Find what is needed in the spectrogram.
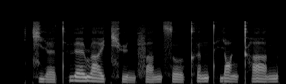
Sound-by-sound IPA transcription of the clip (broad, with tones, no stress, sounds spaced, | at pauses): t͡ɕ j ɛ˨˩ t̪ʰ ɥ ɛ˥ ɻ a˥˩ ɪ̯ t͡ɕʰ y˨˩ n f a˧˥ n s o˧˥ ʊ̯ kʰ ə˥ n t̪ʰ j ɑ˥˩ ŋ kʰ a˥ n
